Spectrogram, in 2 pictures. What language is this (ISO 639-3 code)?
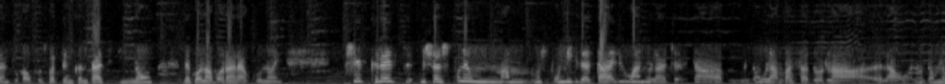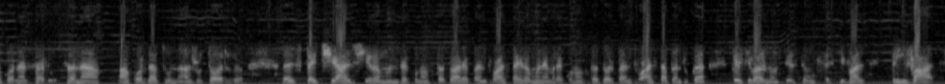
ron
